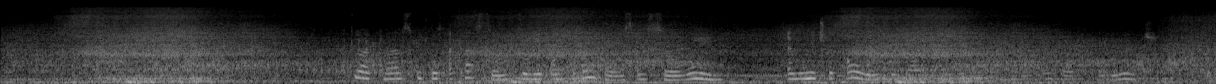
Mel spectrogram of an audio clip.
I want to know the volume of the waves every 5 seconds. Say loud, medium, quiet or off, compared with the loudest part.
loud, loud, medium.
